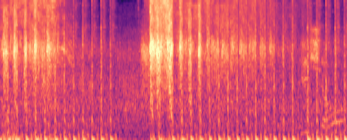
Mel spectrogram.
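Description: Rapid, continuous automatic gunfire in the Bellum video game, a loud rhythmic stream of shots that briefly pauses and resumes, with a few voices faintly underneath.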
